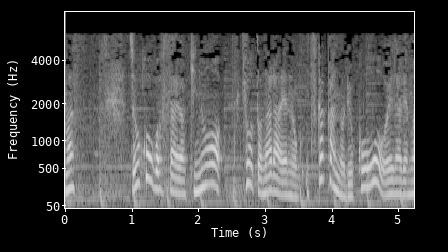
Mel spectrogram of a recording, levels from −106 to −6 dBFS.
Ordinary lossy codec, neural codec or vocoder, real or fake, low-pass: MP3, 24 kbps; none; real; 7.2 kHz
